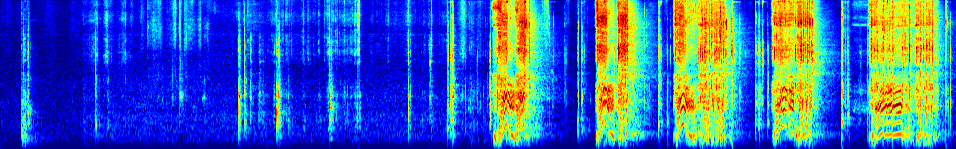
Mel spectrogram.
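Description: Snap-on impact wrench spinning lug nuts onto a wheel hub in about five short bursts of roughly a second each, snugging the nuts down. Light clicks and knocks come before it, in the first half.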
